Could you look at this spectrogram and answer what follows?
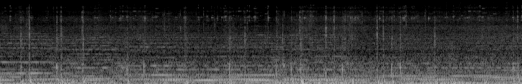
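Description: Roach the horse gallops in The Witcher 3: Wild Hunt, a steady, fast clip-clop of hooves on the ground, close and loud, over a continuous backdrop of game music and ambience.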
